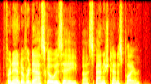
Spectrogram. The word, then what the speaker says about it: Fernando Verdasco: Fernando Verdasco. Am I saying it correctly? – You're saying it correctly.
